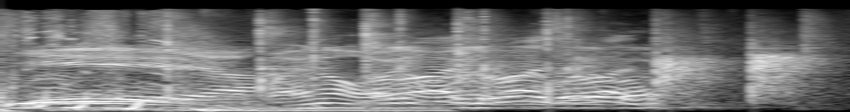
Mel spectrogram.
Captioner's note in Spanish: aplauden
